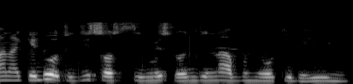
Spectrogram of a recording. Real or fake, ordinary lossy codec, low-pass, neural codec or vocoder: real; AAC, 32 kbps; 7.2 kHz; none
